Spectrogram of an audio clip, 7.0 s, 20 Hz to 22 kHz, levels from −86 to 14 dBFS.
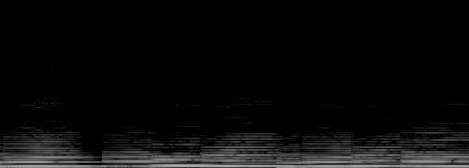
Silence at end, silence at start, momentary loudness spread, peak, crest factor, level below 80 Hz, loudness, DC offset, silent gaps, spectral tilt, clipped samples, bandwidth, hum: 0 s; 0 s; 12 LU; -16 dBFS; 10 dB; -80 dBFS; -27 LUFS; under 0.1%; none; -7 dB/octave; under 0.1%; 4.9 kHz; none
